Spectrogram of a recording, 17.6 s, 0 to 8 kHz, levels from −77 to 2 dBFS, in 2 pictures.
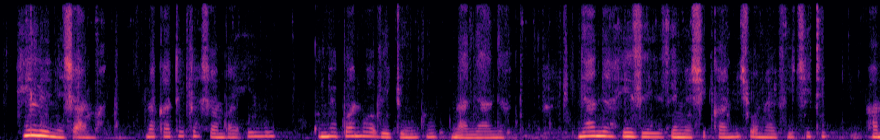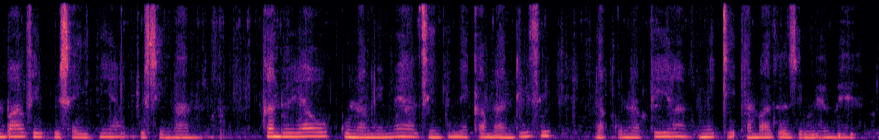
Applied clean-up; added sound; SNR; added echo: neural separator model SepFormer DNS4.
